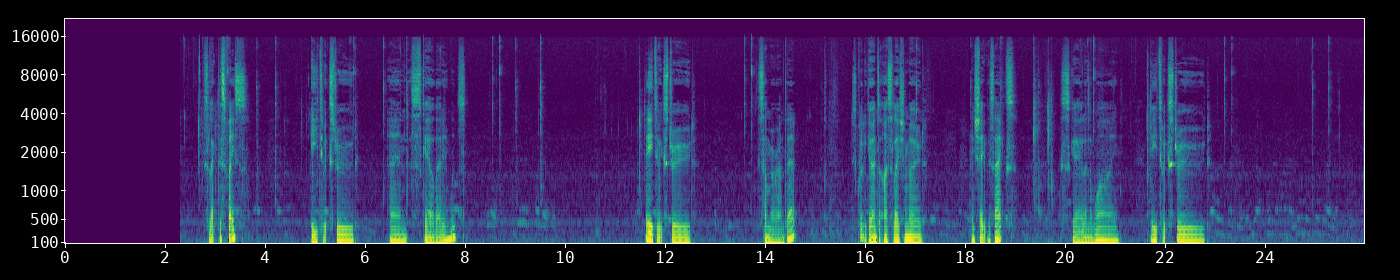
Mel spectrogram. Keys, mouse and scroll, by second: 0.4-1.7 middle drag, 1.7 scroll up 1, 1.9 middle click, 2.9 3, 3.0 click, 3.7-4.8 middle drag, 4.8 e, 6.2-7.3 middle drag, 7.3 s, 8.9-11.4 middle drag, 11.4 e, 14.1-15.7 scroll down 2, 15.7 KP_Divide, 16.9 middle click, 17.9-19.3 middle drag, 19.3 s, 21.5 e, 24.8-25.8 middle drag, 25.8 s.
